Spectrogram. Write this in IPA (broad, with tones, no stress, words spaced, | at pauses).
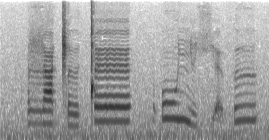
ɮa˨ǁɘː˩ǃɛː˦ | ʔoː˦ɲɘ˩ çɛ̰˨θɨ˥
